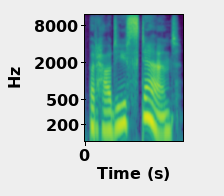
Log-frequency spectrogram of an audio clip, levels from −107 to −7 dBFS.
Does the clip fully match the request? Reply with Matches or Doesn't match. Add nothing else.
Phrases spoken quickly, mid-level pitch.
Matches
